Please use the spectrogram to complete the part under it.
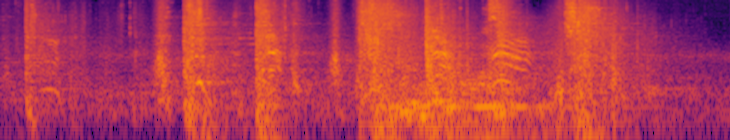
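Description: A man grunts and shouts while fighting.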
